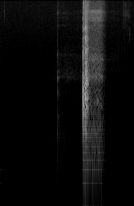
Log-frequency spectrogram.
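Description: A faint tap, then a short slurp as someone sips a drink, a single breathy gulp lasting about a third of a second with no talking around it.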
